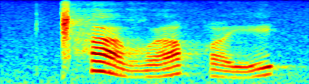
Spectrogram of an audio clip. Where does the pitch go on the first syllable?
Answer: falling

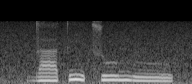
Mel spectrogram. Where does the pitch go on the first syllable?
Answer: low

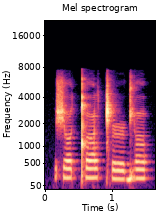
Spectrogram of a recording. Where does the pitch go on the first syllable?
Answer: high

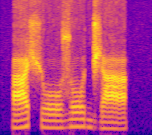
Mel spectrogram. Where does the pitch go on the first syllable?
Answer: rising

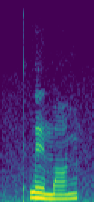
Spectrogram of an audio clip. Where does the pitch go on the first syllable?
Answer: falling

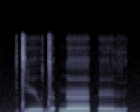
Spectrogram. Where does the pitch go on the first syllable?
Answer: low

